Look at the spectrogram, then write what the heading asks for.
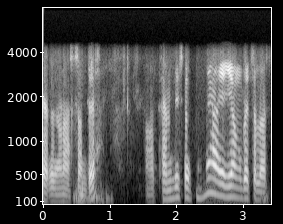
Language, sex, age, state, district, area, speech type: Odia, male, 45-60, Odisha, Nabarangpur, rural, conversation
